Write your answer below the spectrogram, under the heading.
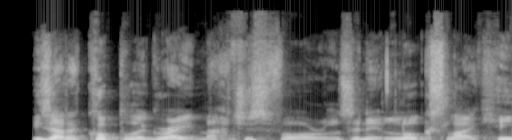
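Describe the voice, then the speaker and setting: With a northern English accent, a man talks at a very fast pace. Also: very clean recording, silent background. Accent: general northern English. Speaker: football fan podcast co-host. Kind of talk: casual chat.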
